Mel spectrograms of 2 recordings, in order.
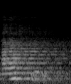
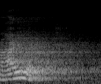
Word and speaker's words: island: S is not pronounced, thank you. It's not Iceland. It's an island.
